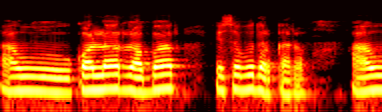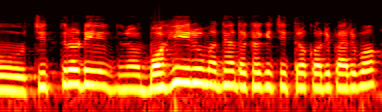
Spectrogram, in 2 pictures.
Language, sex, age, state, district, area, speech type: Odia, female, 60+, Odisha, Koraput, urban, spontaneous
